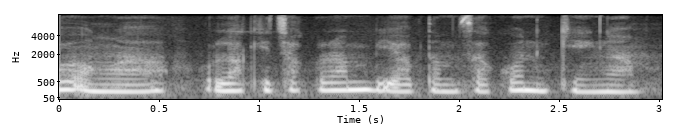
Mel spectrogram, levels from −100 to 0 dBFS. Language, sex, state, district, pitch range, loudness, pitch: Garo, female, Meghalaya, West Garo Hills, 205-240 Hz, -13 LUFS, 225 Hz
